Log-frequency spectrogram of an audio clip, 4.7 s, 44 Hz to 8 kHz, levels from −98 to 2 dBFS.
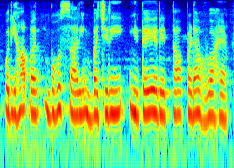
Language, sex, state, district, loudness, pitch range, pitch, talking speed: Hindi, female, Uttar Pradesh, Saharanpur, -15 LUFS, 230-245 Hz, 235 Hz, 140 wpm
